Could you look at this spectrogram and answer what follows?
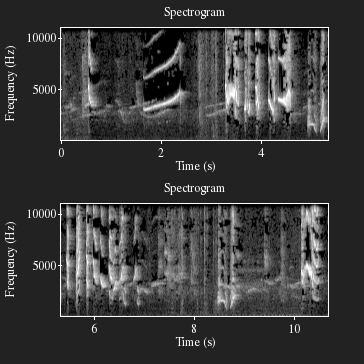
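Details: Champion oriental magpie-robin singing constantly with its tail spread, used as a lure to provoke other magpie-robins: long pure whistles rising in pitch, then a fast run of sharp, varied chirps and chatter, with a low steady hum behind.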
